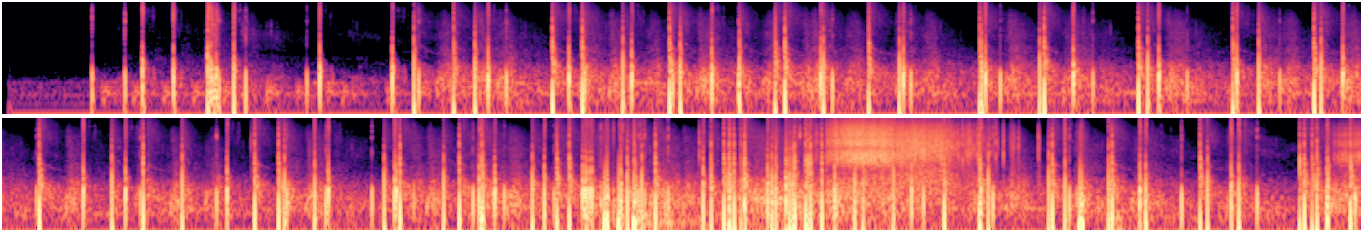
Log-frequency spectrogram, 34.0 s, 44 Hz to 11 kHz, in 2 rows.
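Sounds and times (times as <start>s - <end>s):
fireworks bangs and pops: 1.1s - 33.9s
loud rushing hiss: 15.6s - 33.9s.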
